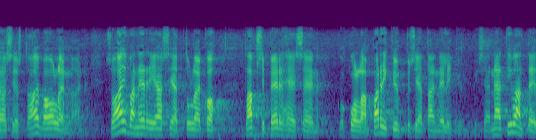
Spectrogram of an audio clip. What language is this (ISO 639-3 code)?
fin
